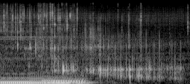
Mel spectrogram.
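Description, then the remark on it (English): Beer pours into a glass, a loud glugging stream at first that gives way to a frothy fizz and splashing as the glass fills; no one speaks. “So grab yourself a glass, pour yourself a beer, and get ready to hop forward in the brewing and beer business.”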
